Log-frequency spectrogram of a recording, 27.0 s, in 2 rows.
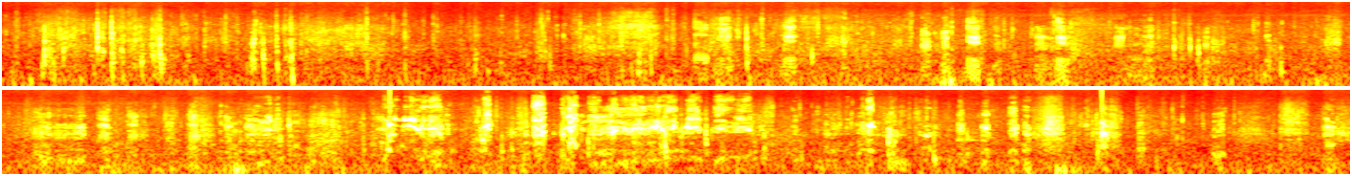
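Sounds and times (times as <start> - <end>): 
pigs grunting and snuffling while feeding: 0.0 - 26.9.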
